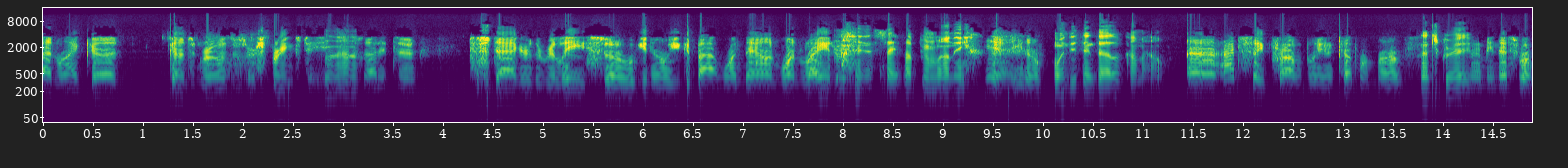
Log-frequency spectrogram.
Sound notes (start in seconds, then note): 7.7 laughs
